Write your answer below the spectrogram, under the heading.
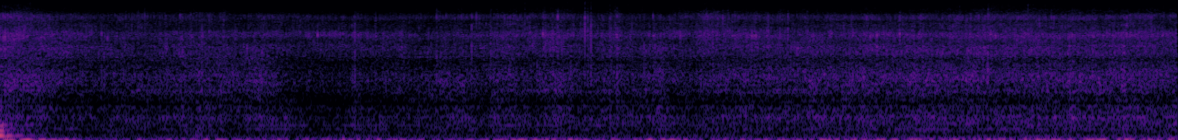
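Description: Spinach and cream in a frying pan sizzling faintly and steadily as the cream comes up to a vigorous simmer to reduce.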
